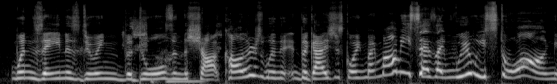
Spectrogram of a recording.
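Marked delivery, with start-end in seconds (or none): 3.6-5.5 high-pitched anime hero voice. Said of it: "That is the closest to the Goku voice".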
